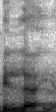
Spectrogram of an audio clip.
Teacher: اللہ کا لام اس زیر کی وجہ سے باریک پڑھا جائے گا، اس کے اوپر کھڑی زبر بھی ہے، ایک الف کی مقدار کے برابر کھینچ کر بھی پڑھیں گے۔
